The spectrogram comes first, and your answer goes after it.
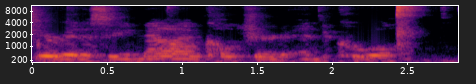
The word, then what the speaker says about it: Eurydice: Orpheus wants Eurydice to Eurydice. But it's Eurydice.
